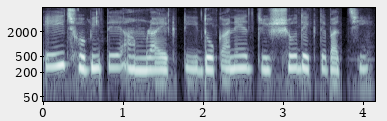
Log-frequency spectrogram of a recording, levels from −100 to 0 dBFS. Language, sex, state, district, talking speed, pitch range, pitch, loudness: Bengali, female, West Bengal, Alipurduar, 115 wpm, 235-255 Hz, 245 Hz, -17 LUFS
